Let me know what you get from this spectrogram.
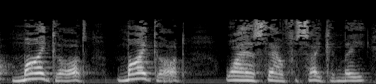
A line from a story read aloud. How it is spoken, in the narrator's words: Jesus cried out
